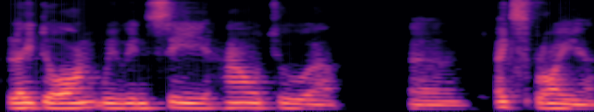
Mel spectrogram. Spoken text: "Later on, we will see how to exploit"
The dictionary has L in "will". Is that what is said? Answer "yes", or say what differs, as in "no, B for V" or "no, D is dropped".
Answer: no, N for L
